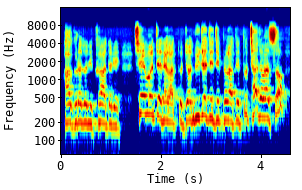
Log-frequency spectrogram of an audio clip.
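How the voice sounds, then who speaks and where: A woman's voice: medium pitch, a little fast, creaky, a little mellow, dull audio. A woman evangelist preaching at a dawn prayer service, telling stories and acting out the pleas of the people in them.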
